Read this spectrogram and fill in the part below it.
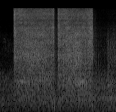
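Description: A paint sprayer shoots pearl paint onto a converted school bus, a loud, close, steady hiss in two bursts separated by a brief break.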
